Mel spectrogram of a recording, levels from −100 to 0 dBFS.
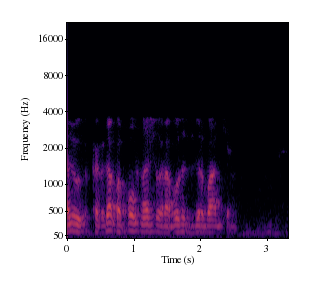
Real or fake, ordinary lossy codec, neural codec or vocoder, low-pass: fake; Opus, 24 kbps; codec, 16 kHz, 2 kbps, FreqCodec, larger model; 3.6 kHz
